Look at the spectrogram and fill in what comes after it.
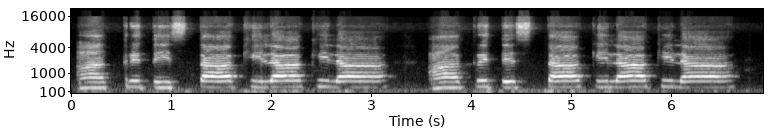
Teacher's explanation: Ta in stha is Mahaprana and khila khila both khas are Mahapranas.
